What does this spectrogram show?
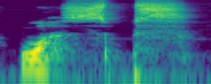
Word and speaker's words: wasps: Now, this word is quite hard because you have the O when it looks like it should be a but it is O is the correct pronunciation. And then you've got SP. So, S PS wasps.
